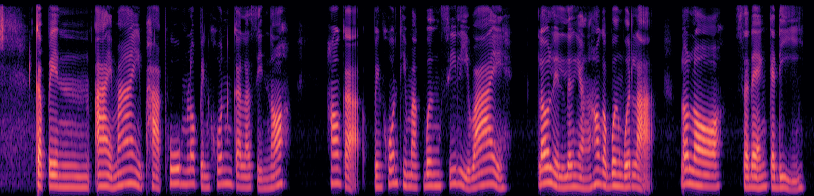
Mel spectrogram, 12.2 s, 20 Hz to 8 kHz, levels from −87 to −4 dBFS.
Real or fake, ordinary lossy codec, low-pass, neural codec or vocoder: real; none; 7.2 kHz; none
